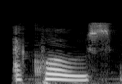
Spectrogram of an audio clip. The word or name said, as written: aquosity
